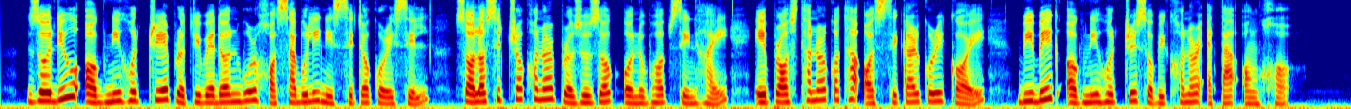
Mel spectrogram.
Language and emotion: Assamese, neutral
